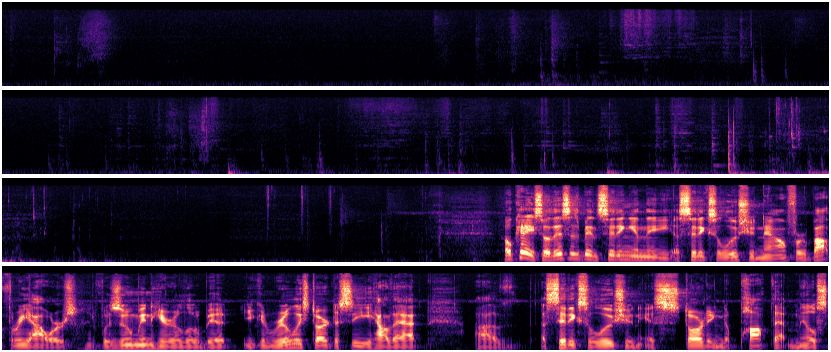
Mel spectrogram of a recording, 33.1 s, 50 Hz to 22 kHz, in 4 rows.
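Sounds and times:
metal plate knocking: 0:08.7 - 0:17.6
liquid sloshing: 0:08.7 - 0:17.8.

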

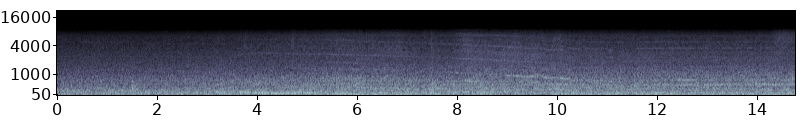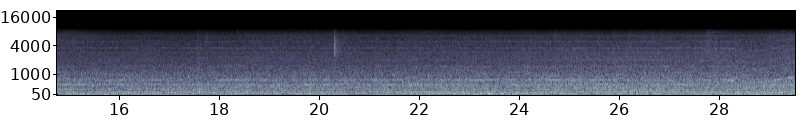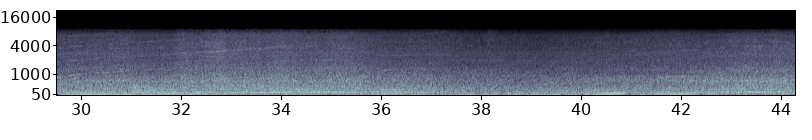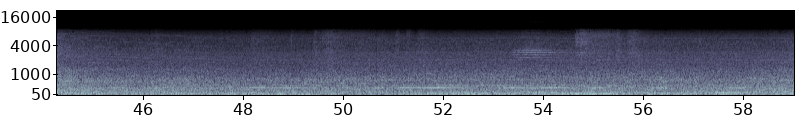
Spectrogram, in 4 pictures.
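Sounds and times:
bus pulling away with whine: 0:00.0 - 0:59.0
buses passing: 0:00.0 - 0:59.0.

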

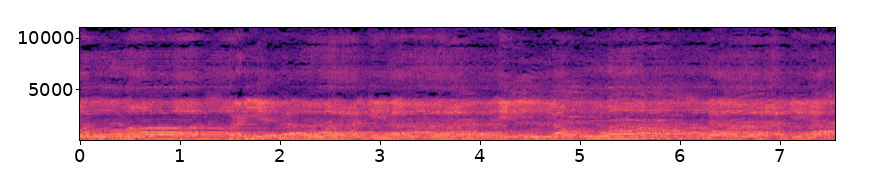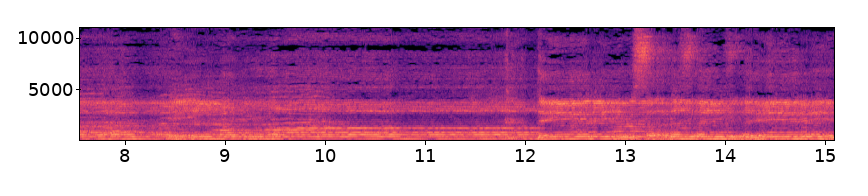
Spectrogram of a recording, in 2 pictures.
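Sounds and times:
man singing devotional song: 0:00.0 - 0:15.0.

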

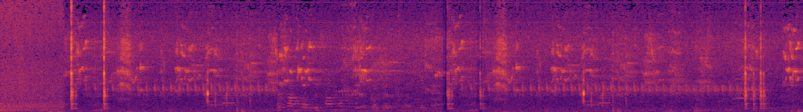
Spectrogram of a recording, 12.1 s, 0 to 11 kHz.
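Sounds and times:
sharp clicks: 0:01.0 - 0:01.8, 0:03.0 - 0:03.9, 0:06.6 - 0:07.8, 0:08.6 - 0:09.5, 0:11.0 - 0:11.6
fast even ticking call: 0:01.0 - 0:10.3, 0:10.9 - 0:12.0
high chirps: 0:01.0 - 0:12.0.

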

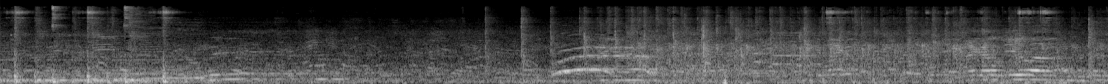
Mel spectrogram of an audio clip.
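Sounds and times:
acoustic guitar: 0:00.0 - 0:03.4
man singing: 0:01.6 - 0:03.5.

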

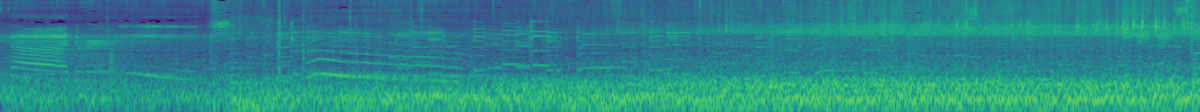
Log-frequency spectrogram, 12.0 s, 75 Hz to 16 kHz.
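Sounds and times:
jet airliner rumble in cabin: 0:00.0 - 0:12.0
background music: 0:02.0 - 0:12.0.

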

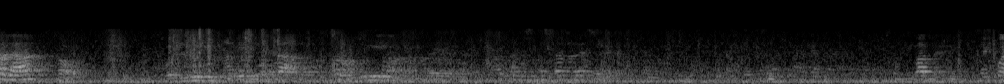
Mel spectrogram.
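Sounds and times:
muffled voices talking: 0:00.0 - 0:10.0.

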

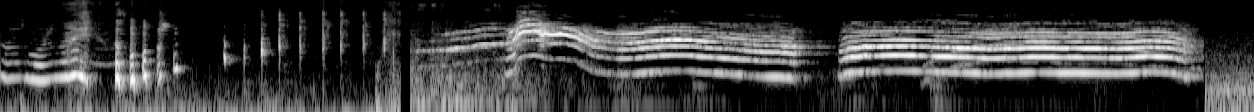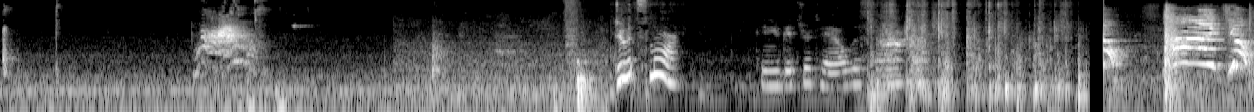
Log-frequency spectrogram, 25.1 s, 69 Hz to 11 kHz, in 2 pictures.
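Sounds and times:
cat yowling: 0:04.4 - 0:12.0, 0:14.5 - 0:15.2.

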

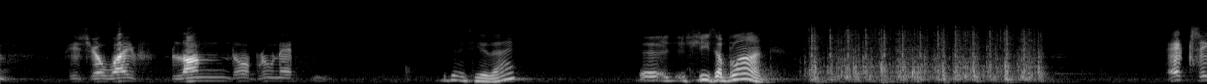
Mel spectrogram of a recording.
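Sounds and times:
rapid mechanical clatter: 0:08.0 - 0:10.6.

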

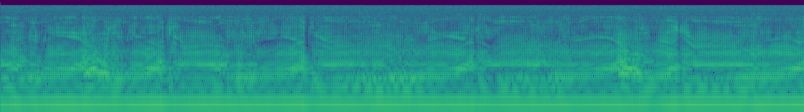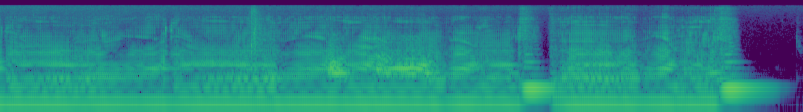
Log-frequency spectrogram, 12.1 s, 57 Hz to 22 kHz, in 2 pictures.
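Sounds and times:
didgeridoo drone: 0:00.0 - 0:11.6.

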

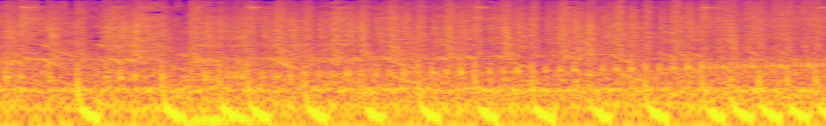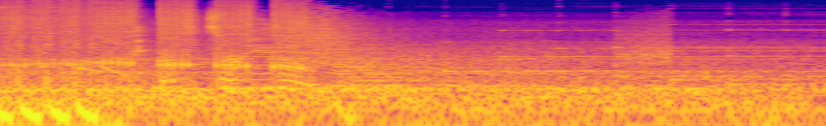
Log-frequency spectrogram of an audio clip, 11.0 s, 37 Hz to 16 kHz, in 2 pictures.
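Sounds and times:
kick-drum beat: 0:00.0 - 0:08.0
electronic music: 0:00.0 - 0:11.0.

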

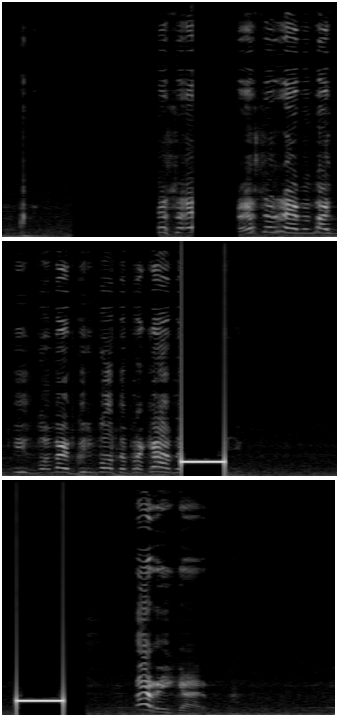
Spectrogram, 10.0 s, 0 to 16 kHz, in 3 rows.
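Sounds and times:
censor beeps: 0:05.1 - 0:05.6, 0:06.8 - 0:07.3.

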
